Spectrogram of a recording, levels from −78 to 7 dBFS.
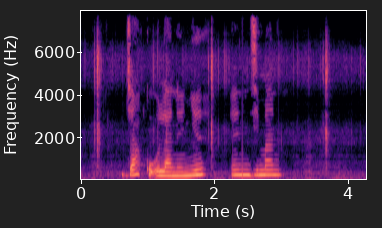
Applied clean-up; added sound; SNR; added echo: none; Crackle; 14 dB; none.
